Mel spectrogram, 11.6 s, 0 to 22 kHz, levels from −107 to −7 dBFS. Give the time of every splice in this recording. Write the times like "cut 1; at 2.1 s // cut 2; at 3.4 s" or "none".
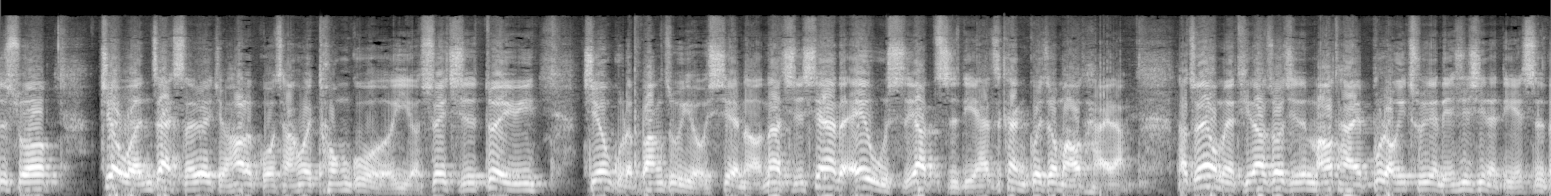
none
